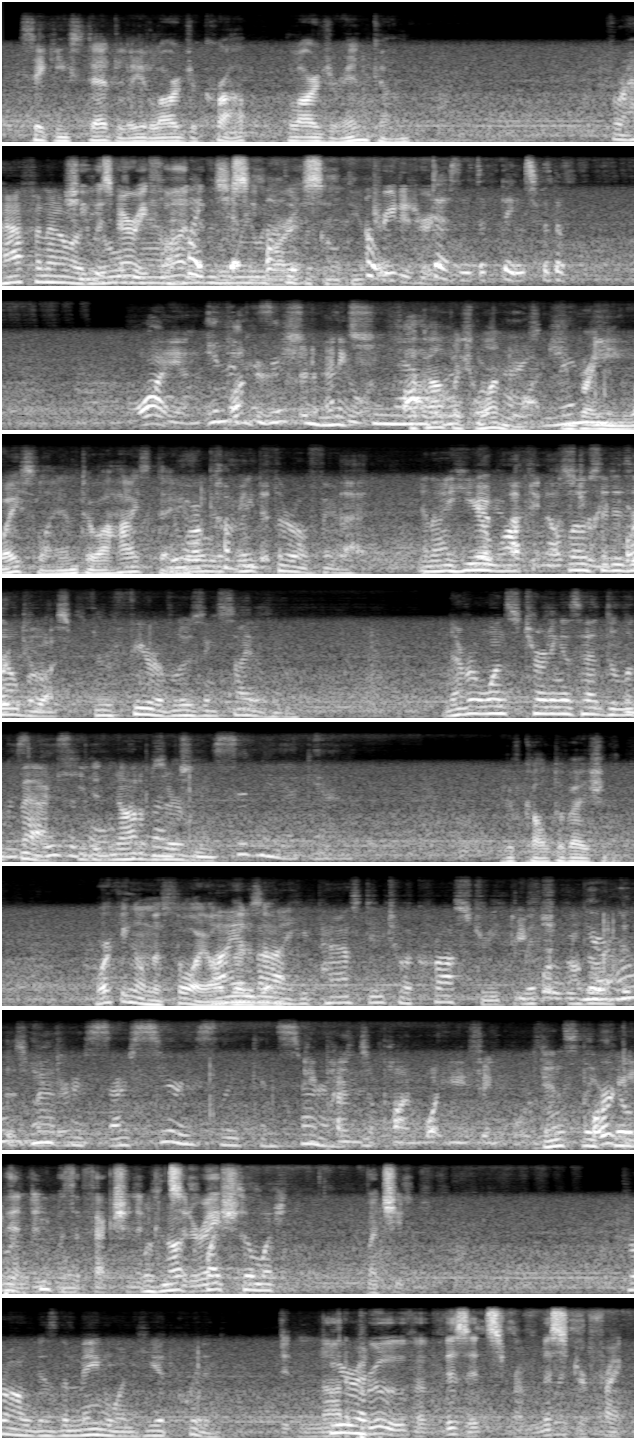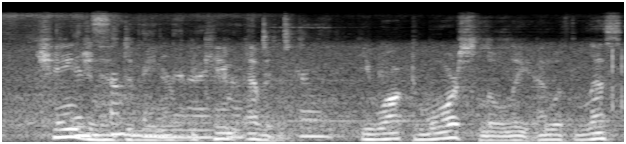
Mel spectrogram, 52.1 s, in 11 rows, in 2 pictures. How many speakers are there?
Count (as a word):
six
